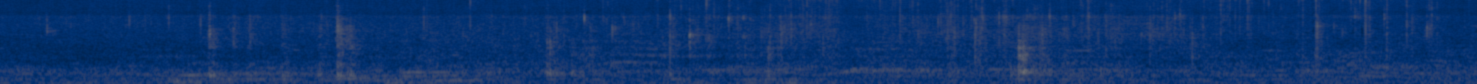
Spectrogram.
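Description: Breadcrumb-coated potato kababs shallow-frying in hot oil, a steady sizzle with scattered sharp crackles. A metal spoon lifting them out of the pan adds a few light knocks and scrapes.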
